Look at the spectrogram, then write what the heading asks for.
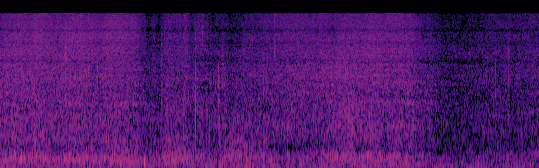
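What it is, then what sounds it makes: Knit fabric pillow being scratched. Long nails rub and scratch across a soft cushion with a textured red and black knit cover, giving a steady, quiet, hissy rustle that is mostly high and bright. A few faint soft ticks poke through, and the scratching eases slightly toward the end.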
